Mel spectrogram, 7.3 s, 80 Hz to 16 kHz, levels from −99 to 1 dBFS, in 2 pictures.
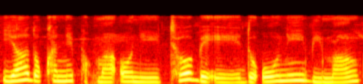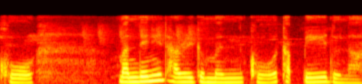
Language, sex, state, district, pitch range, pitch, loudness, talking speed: Garo, female, Meghalaya, West Garo Hills, 180-220 Hz, 190 Hz, -17 LUFS, 85 wpm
